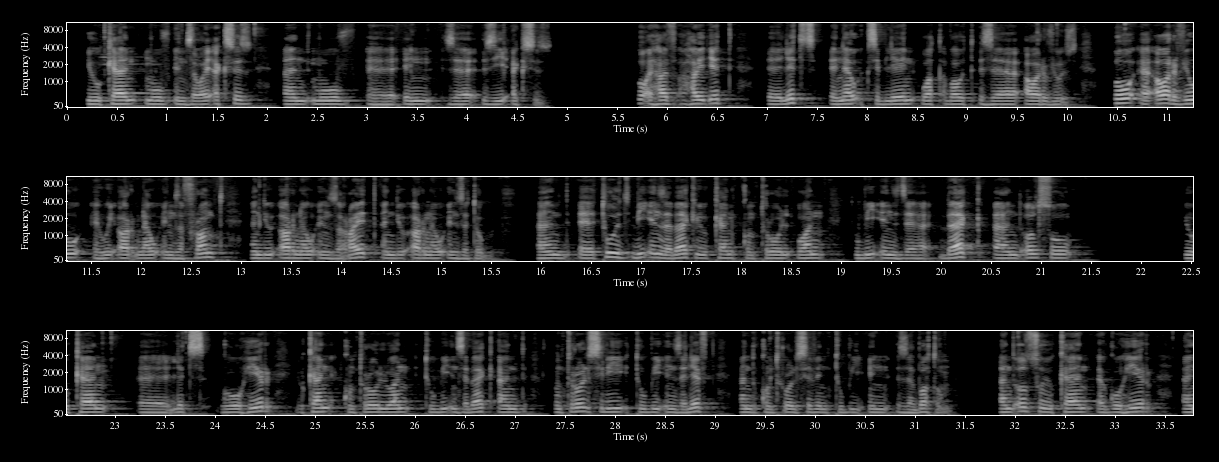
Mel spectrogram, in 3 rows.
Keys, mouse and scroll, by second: 0.9 g, 4.3 h, 9.8 middle click, 15.7-16.1 scroll down 1, 18.3-19.1 scroll down 4, 23.6 click, 31.7 shift+middle click, 31.7-32.2 scroll up 7, 33.5-33.7 click.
